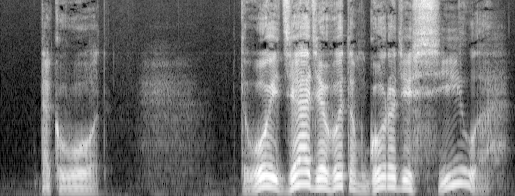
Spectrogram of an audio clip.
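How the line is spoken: Soft. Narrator (Russian): мягко сказал

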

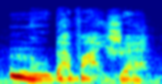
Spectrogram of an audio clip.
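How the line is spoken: Muttering. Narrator (Russian): пробормотала я

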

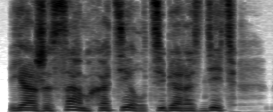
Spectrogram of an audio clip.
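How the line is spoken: Hoarse rasp. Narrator (Russian): прохрипел Ян

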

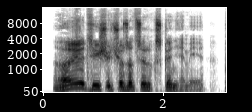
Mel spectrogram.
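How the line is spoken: Menacing growl. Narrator (Russian): прорычал он, и его голос не предвещал ничего хорошего

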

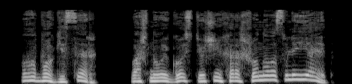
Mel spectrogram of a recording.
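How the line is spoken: Exclaimed. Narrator (Russian): воскликнул тот

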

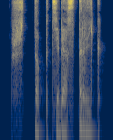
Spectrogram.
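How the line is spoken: Growl. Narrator (Russian): прорычал я

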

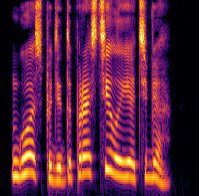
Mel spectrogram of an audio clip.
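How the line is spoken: Irritated snap. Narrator (Russian): раздраженно бросила она

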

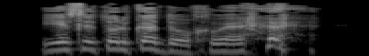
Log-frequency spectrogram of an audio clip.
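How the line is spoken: Snide remark. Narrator (Russian): ехидно заметил Джулиан

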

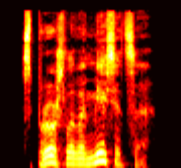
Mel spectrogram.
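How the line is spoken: Calm. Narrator (Russian): Проговорил я по-прежнему спокойно

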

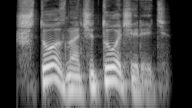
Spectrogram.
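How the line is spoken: Sharp indignant. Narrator (Russian): Резко вскинулся Клим

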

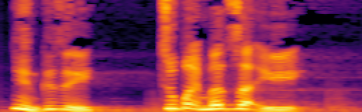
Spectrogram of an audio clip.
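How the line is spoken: Girl shouting. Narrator (Vietnamese): Cô gái la lên

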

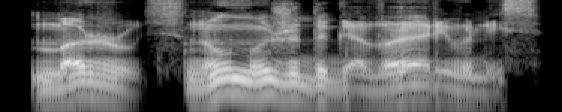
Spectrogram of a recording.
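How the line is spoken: Drawl. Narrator (Russian): протянул главарь

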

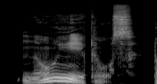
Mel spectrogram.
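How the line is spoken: Muttering. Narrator (Russian): пробормотал я

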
